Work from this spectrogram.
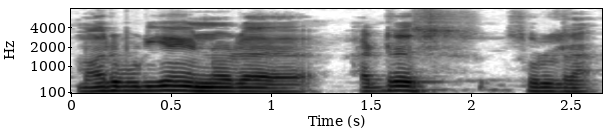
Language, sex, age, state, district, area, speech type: Tamil, male, 60+, Tamil Nadu, Nagapattinam, rural, spontaneous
